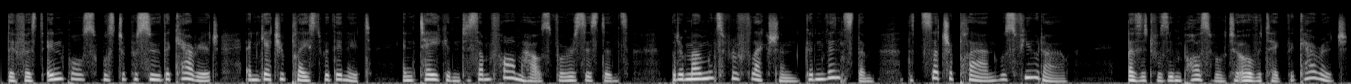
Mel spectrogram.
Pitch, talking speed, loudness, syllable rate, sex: 205 Hz, 180 wpm, -20 LUFS, 6.0 syllables/s, female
